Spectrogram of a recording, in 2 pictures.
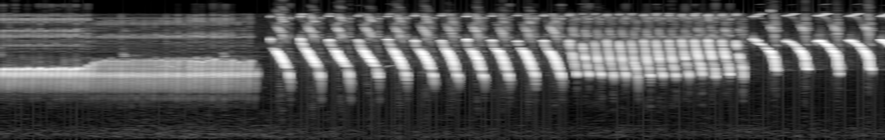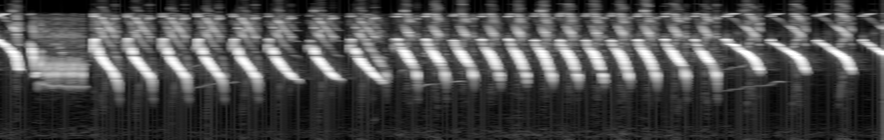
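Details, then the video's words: Loud Yorkshire canary song, opening with a steady buzzing trill, then long runs of rapid downward-sweeping whistled notes repeated at an even quick pace, with a brief trill midway. "THE BEAUTIFUL SOUND OF FI YORKSHIRE CANARIES"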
